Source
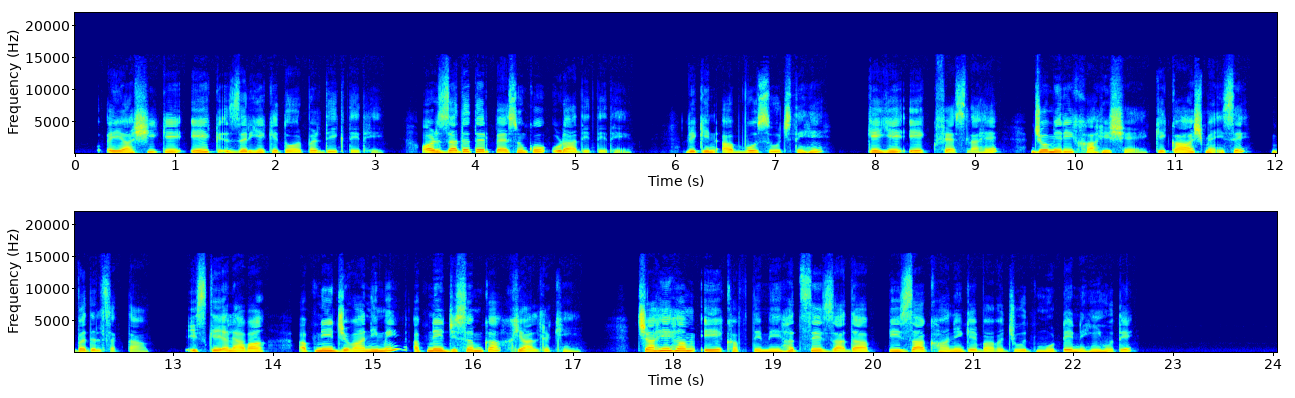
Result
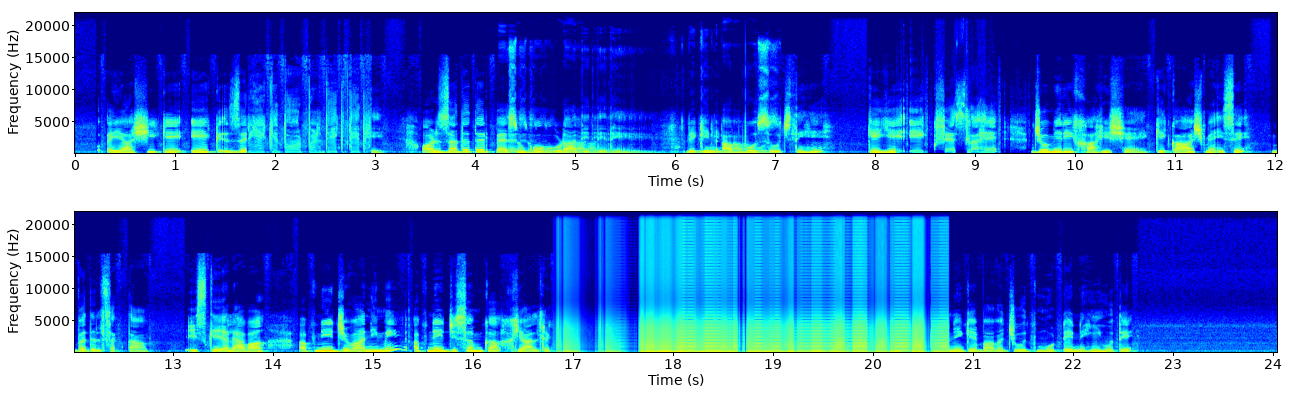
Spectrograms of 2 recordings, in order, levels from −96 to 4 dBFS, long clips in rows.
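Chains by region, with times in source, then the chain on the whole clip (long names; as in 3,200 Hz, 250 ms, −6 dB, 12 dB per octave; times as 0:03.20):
0:01.71–0:02.97: downward compressor, threshold −40 dBFS + every bin compressed towards the loudest bin 4 to 1
0:04.23–0:07.06: echo with shifted repeats 102 ms, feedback 39%, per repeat −42 Hz, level −13 dB + linearly interpolated sample-rate reduction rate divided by 2×
0:08.20–0:09.60: meter weighting curve ITU-R 468 + leveller curve on the samples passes 1 + output level in coarse steps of 24 dB
0:16.80–0:20.76: samples sorted by size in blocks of 256 samples + single-tap delay 420 ms −4.5 dB
whole clip: graphic EQ with 10 bands 125 Hz −11 dB, 500 Hz −10 dB, 4,000 Hz +4 dB, 8,000 Hz −9 dB; envelope flattener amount 50%; level −6 dB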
